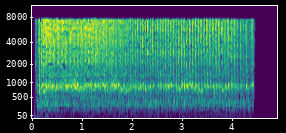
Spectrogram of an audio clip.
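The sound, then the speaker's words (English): A prize wheel spins with a rapid, steady ratcheting clatter that stays loud and even for about four and a half seconds, then cuts off abruptly. “What do you say about giving a spin to the old wheel of anger?”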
